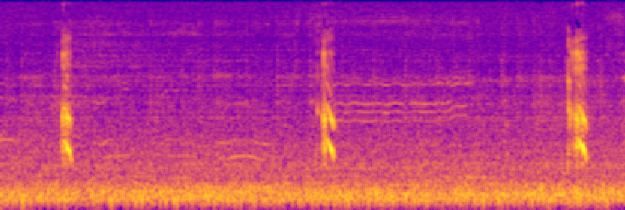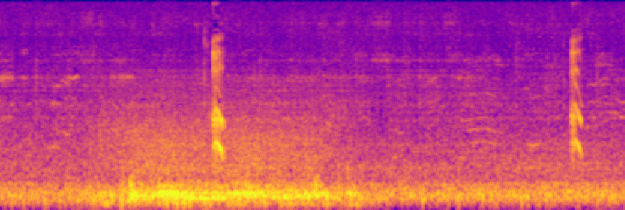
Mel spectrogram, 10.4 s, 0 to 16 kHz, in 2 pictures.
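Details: Niece having a bout of hiccups in a car: sharp, brief hiccups about every two seconds, roughly 28 a minute, over steady road noise.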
